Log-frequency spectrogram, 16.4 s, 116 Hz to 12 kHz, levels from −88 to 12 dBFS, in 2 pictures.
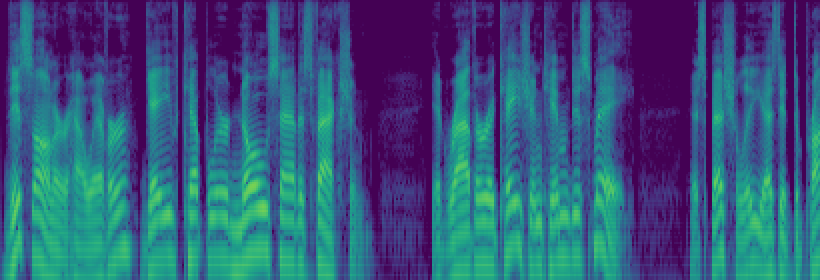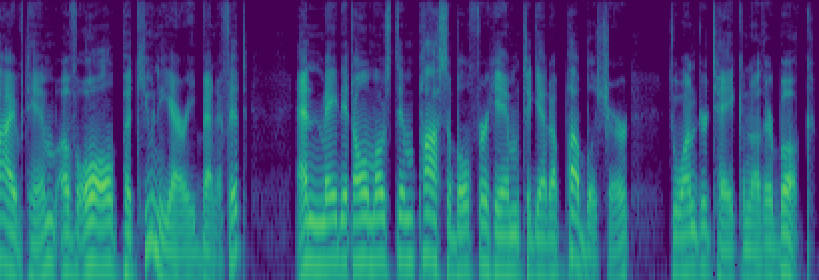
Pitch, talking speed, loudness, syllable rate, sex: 130 Hz, 130 wpm, -20 LUFS, 4.9 syllables/s, male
